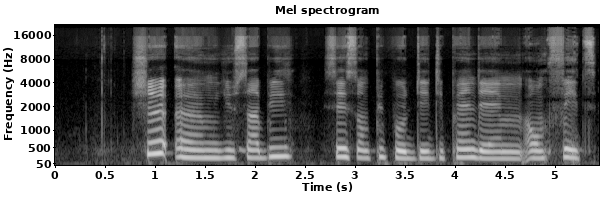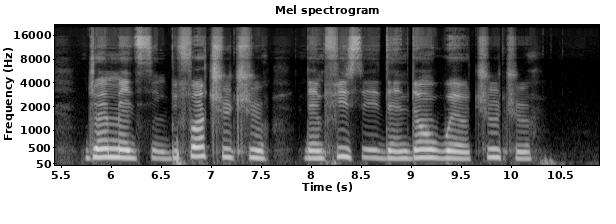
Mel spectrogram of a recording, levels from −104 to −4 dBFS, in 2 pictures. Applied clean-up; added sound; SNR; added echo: none; none; none; none.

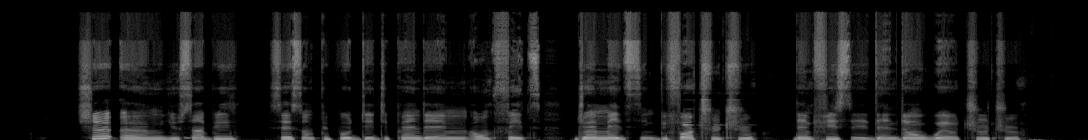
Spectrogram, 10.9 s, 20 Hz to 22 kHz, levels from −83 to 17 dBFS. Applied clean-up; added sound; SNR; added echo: neural mask model DeepFilterNet 3.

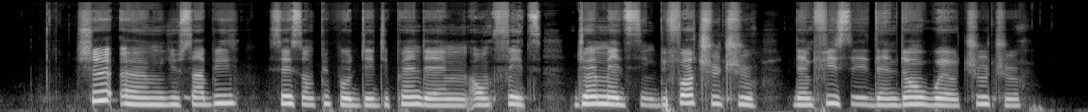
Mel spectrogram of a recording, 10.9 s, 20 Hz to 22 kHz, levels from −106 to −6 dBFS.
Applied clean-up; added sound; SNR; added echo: neural mask model Resemble Enhance denoiser.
